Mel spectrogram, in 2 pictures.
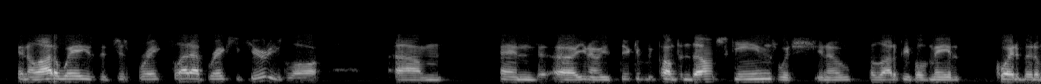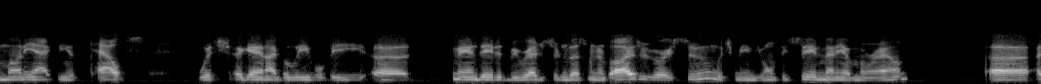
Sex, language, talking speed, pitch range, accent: male, English, 195 wpm, 110-120 Hz, American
